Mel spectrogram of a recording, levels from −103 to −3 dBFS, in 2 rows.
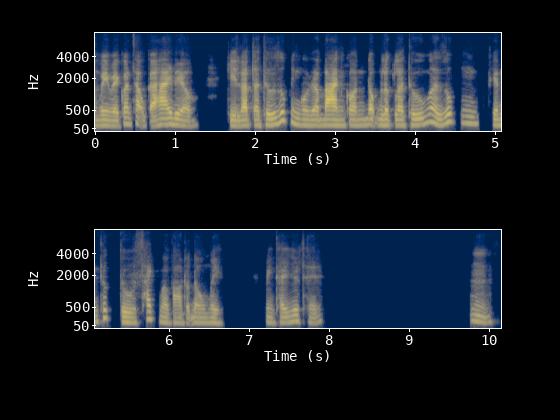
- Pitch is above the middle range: No, low, 125 Hz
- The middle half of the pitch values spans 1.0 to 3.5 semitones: Yes, average, 2.9 semitones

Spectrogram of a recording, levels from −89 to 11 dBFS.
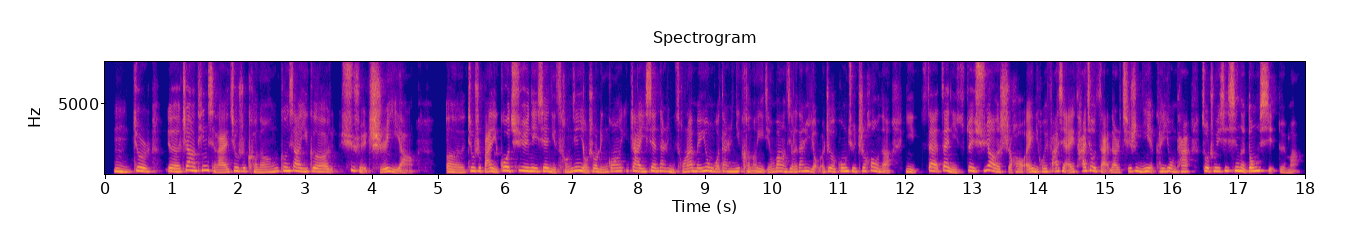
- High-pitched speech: Yes, high, 225 Hz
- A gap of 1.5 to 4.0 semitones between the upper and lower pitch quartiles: Yes, average, 3.7 semitones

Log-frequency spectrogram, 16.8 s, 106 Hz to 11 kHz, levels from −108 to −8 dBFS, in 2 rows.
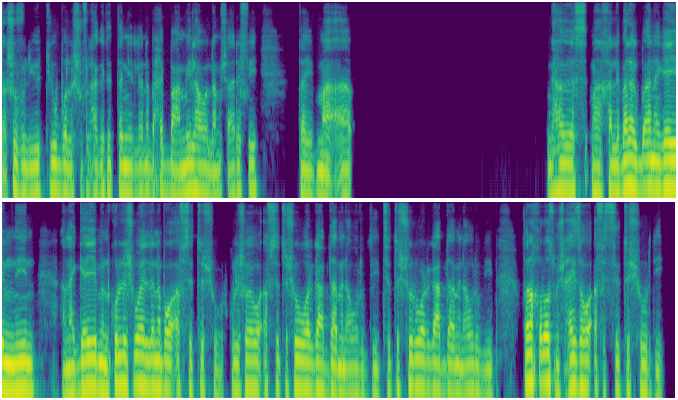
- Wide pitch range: No, average, 2.7 semitones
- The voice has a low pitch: Yes, low, 115 Hz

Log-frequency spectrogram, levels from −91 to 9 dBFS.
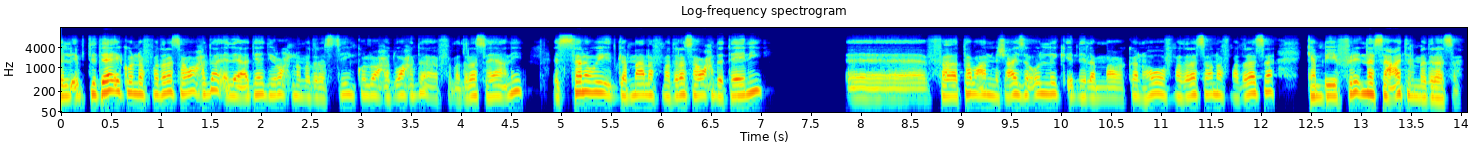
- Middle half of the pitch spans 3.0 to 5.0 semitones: Yes, average, 3.6 semitones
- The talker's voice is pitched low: No, medium, 155 Hz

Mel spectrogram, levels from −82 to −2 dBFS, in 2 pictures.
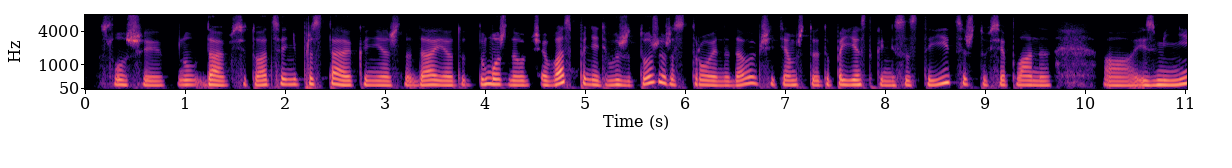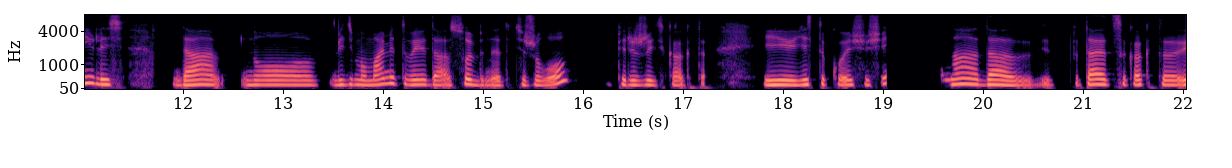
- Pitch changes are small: Yes, narrow, 2.1 semitones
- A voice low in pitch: No, medium, 185 Hz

